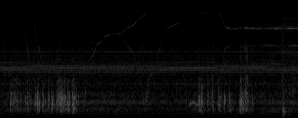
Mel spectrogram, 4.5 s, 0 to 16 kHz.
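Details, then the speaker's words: Motorola 68L11 tube radio, tested by placing a second AM radio nearby: faint whistling tones sweep up and down in pitch over a low hum as the set is moved; a heterodyne howl showing the local oscillator works. "you can hear that howl and if you move it you can hear this radio start to work again so this radio is only getting signal from here now it's not it's not getting the radio station or the noise that it normally gets because this oscillator is interfering with this oscillator"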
